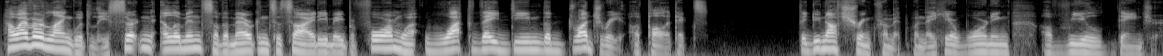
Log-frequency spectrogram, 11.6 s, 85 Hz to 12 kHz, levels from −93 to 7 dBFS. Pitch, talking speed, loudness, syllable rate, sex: 135 Hz, 150 wpm, -19 LUFS, 4.8 syllables/s, male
